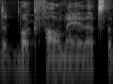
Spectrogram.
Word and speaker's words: Falme: I called it book Falme. That's the pronunciation.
